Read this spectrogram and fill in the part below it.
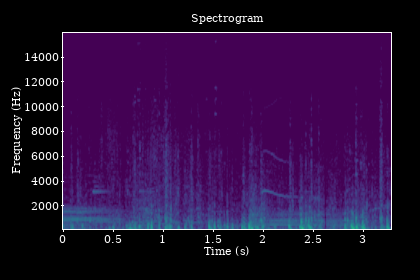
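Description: Horse hooves gallop across open ground in the Western video game Red Dead Redemption, a fast, steady clip-clop close up and loud, with faint game ambience underneath and no talk.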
